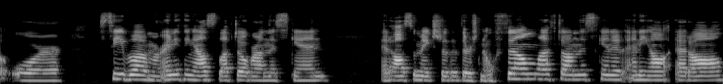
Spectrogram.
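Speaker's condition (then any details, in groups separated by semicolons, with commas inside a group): No condition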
